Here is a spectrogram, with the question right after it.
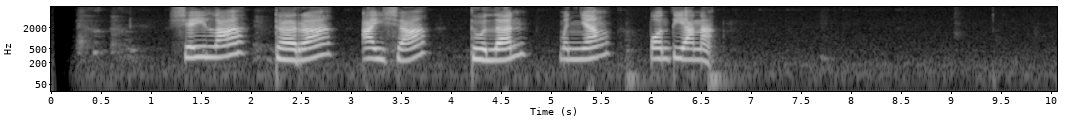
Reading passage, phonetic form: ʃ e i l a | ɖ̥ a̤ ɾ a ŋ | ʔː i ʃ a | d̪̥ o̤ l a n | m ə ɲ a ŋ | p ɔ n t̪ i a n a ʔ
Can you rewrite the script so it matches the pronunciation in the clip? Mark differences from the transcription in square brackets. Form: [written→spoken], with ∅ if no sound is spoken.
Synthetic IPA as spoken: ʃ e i l a | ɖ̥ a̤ ɾ a [ŋ→∅] | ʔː i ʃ a | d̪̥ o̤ l a n | m ə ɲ a ŋ | p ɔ n t̪ i a n a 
